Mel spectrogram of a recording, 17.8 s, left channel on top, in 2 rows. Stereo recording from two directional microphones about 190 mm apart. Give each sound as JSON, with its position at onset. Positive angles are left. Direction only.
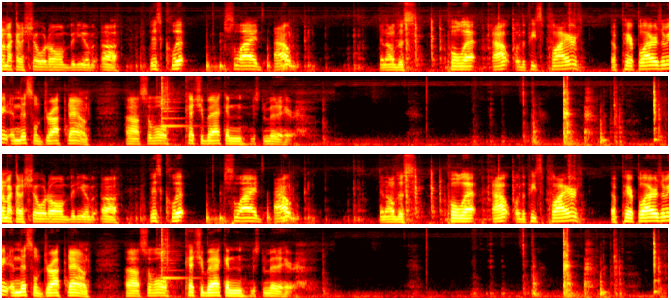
{"t": 0.0, "sound": "speech", "side_deg": -45}
{"t": 4.9, "sound": "speech", "side_deg": -45}
{"t": 16.8, "sound": "a sound", "side_deg": -15}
